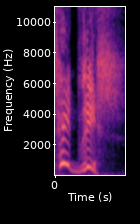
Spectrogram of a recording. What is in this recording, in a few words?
"fireball", Irish; speech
